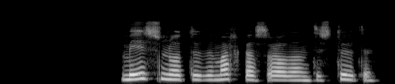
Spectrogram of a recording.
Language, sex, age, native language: Icelandic, female, 40-49, Icelandic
